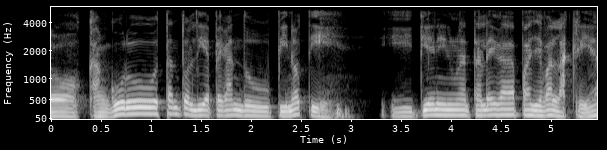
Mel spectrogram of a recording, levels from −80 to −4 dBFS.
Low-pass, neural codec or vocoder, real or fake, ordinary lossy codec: 5.4 kHz; none; real; none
